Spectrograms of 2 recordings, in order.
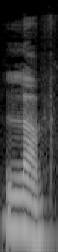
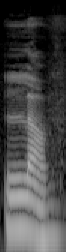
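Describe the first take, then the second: First: The vowel is a relaxed, neutral A sound. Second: The vowel is a relaxed, neutral A sound.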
